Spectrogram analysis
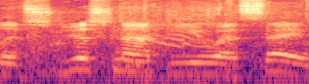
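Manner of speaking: ordinary talk, nothing marked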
